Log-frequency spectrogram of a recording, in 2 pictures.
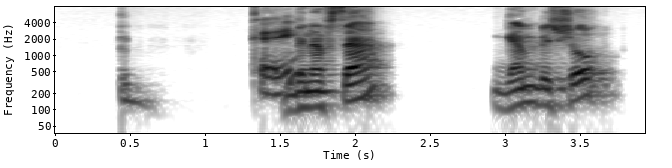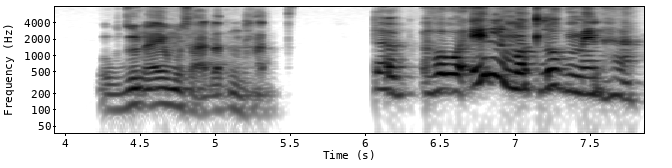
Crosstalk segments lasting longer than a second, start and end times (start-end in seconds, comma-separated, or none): none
